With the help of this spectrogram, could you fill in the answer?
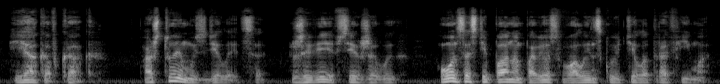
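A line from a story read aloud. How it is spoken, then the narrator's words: Sigh. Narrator (Russian): вздохнул я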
